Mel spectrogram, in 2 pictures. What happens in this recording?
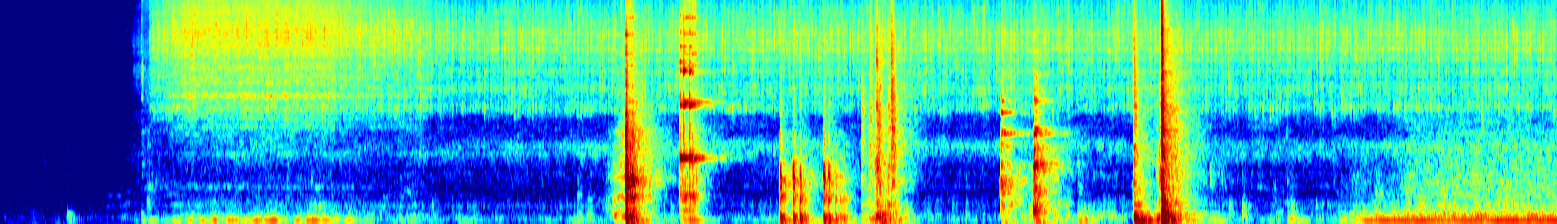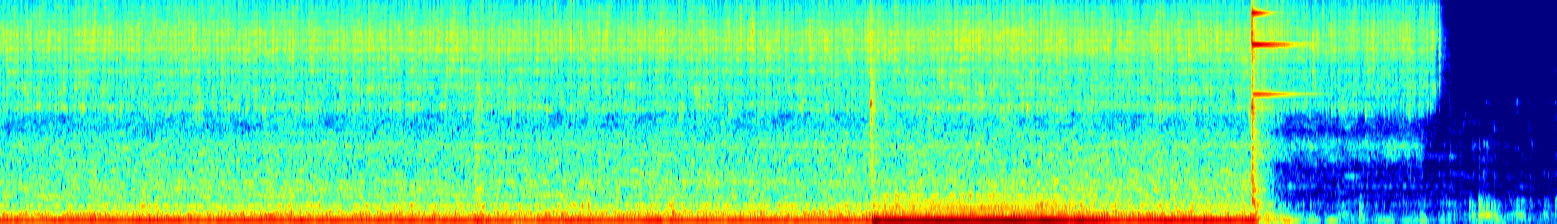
I turned on the tap to wash a plate. While the water was running, I placed some cutlery into the sink. I then turned off the tap and started the microwave.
